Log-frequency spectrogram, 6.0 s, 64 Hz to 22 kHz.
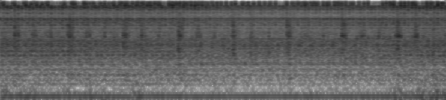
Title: BMW 730d E65 M57N2 engine noise, Timing chain. Bonnet/hood release stuck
